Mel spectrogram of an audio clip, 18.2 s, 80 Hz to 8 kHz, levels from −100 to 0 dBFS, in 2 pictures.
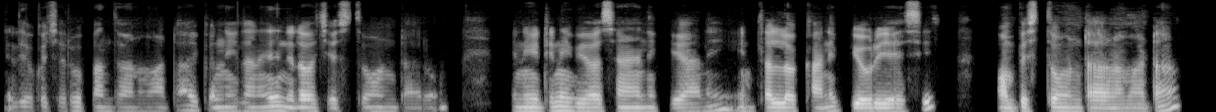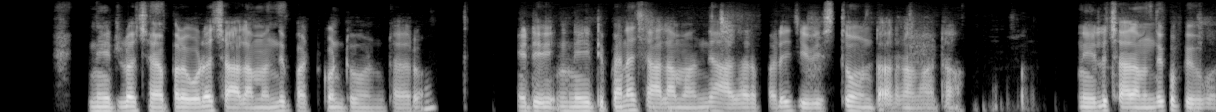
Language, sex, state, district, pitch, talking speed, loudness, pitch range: Telugu, male, Telangana, Nalgonda, 105 Hz, 130 wpm, -21 LUFS, 105-115 Hz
